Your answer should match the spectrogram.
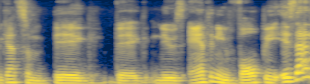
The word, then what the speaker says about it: Volpe: Anthony Volpe, is that how you say it? I've heard people say Yes. Volpe. I thought it was Volpe. It's Volpe, right? Yes, it is.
